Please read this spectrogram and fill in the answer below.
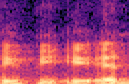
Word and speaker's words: Apan: So first we look at the Apan Mudra or Apan Mudra, A-P-A-A-N or A-P-A-N, whichever way you want to spell it.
